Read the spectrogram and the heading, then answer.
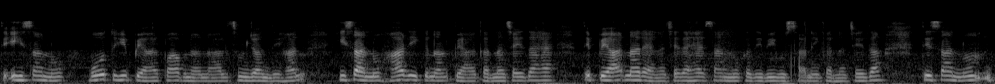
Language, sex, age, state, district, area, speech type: Punjabi, female, 45-60, Punjab, Pathankot, rural, spontaneous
